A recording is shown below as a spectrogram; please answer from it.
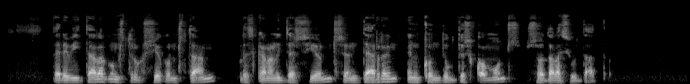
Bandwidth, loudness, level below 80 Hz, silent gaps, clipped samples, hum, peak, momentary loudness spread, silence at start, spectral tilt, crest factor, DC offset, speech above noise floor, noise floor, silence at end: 11.5 kHz; -24 LUFS; -60 dBFS; none; under 0.1%; none; -4 dBFS; 9 LU; 0.3 s; -5 dB/octave; 20 dB; under 0.1%; 44 dB; -67 dBFS; 0.95 s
